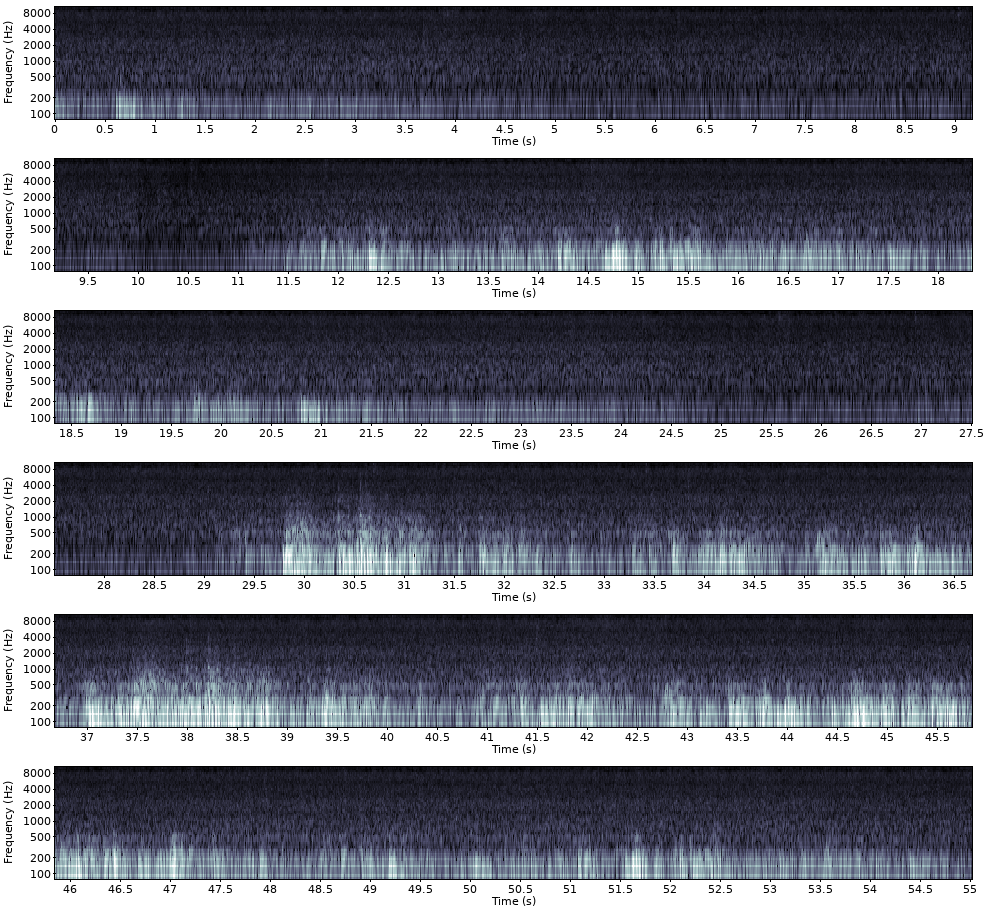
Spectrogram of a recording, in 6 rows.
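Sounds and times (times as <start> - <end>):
steady rain: 0.0 - 55.0
thunder rumbling: 11.5 - 21.9, 29.2 - 54.8
thunderclap: 13.6 - 17.6, 29.3 - 47.6, 51.1 - 53.8.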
